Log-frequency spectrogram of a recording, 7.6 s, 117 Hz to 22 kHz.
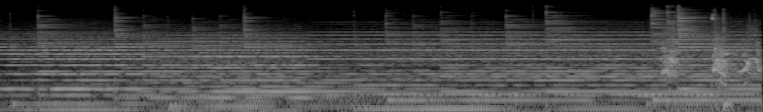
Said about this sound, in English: Donna, it's 3 in the morning. Will you please do something about your dog?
